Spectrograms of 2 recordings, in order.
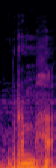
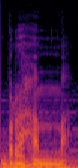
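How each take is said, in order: First: The h is breathed with or after the m. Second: The h is breathed before the m. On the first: The speaker calls it right. "it's actually sounded during or after" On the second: The speaker calls it wrong. "it's not just Brahma"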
